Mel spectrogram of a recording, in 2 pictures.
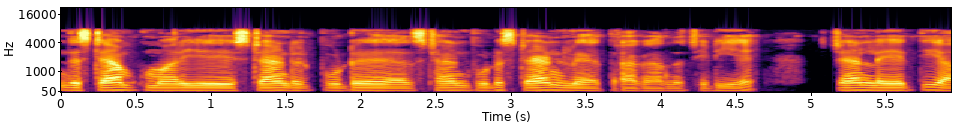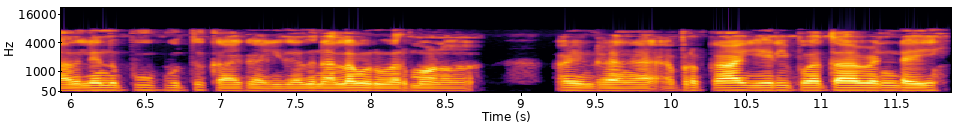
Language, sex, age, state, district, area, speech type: Tamil, male, 30-45, Tamil Nadu, Tiruchirappalli, rural, spontaneous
